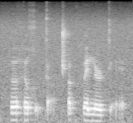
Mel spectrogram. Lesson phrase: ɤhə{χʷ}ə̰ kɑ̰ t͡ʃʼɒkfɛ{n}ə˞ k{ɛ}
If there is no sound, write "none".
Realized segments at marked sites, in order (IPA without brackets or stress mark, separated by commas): χʷ, n, ɛ̰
